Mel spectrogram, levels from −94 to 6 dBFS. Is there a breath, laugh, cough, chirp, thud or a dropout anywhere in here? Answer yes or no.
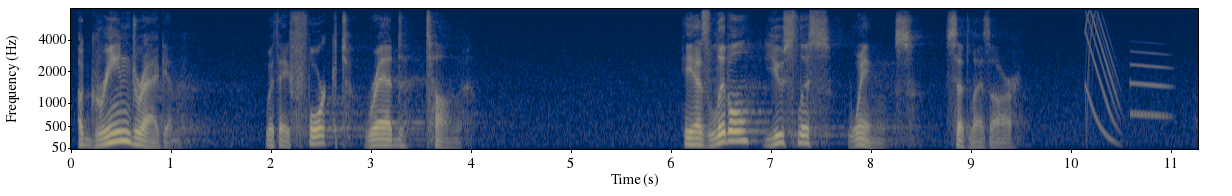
yes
